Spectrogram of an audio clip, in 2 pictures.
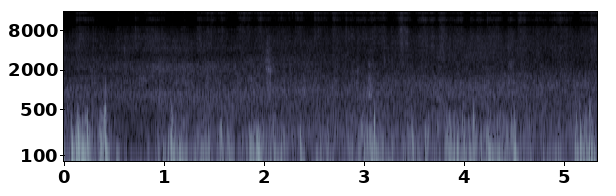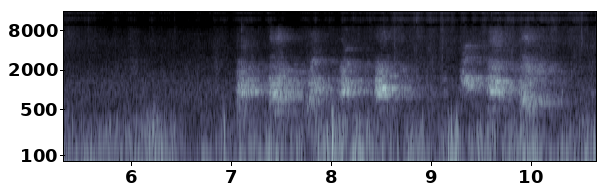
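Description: XL bully puppies barking and yipping in rough play, in two short bursts about seven seconds in and near the end. Before that there are only low rustling and bumping sounds.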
